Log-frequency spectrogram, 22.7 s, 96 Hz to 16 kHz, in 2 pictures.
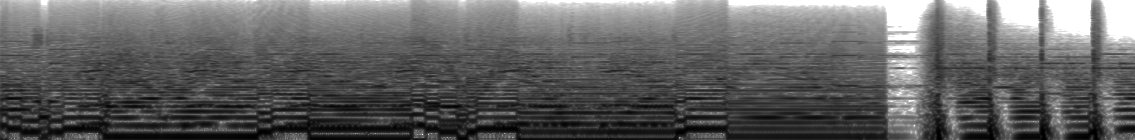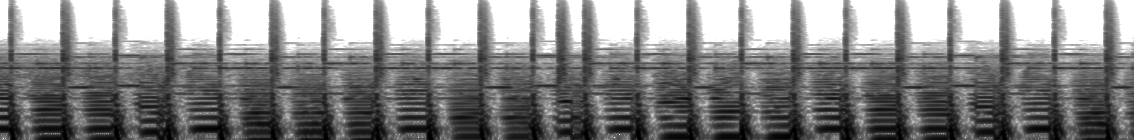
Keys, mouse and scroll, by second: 0.0 space, 1.5 click, 2.6 space, 6.3 space, 6.5 click, 8.5 click, 8.8 space, 13.4 space, 13.6 click, 14.6 ctrl+c, 14.8-15.5 scroll up 1, 15.5 click, 18.2-18.7 scroll down 1, 18.7 click, 19.8-20.3 alt+scroll up 1, 20.7 click, 21.6 alt+scroll up 1.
